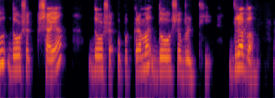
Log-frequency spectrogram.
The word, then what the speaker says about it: dosha: dosha again this is if I were to take that dot away it would be do sa and you would think it's that creep that you can order at a South Indian restaurant and dosa but it is door shut with the retroflex ask door shut these are the humors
